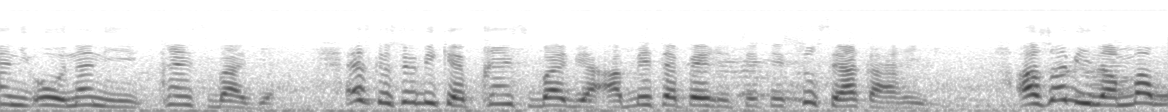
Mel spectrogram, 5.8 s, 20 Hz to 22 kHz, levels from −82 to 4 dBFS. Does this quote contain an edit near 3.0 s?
no; 0 cuts

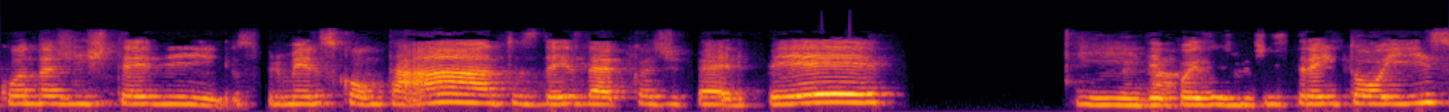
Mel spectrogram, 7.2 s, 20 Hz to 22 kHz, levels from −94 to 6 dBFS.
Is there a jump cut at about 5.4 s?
no; 1 cut; at 1.5 s

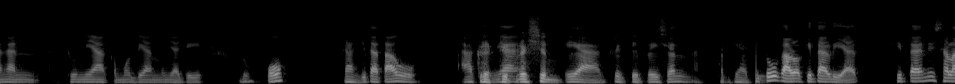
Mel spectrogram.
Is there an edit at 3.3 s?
no; 1 cut; at 7.6 s

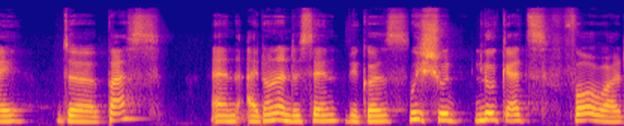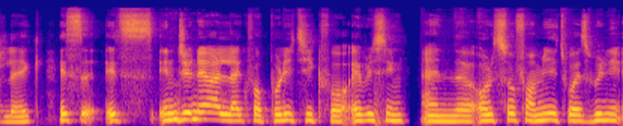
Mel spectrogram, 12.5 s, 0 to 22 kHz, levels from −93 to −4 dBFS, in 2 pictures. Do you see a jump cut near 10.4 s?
yes; 2 cuts; at 3.7 s, 10.4 s

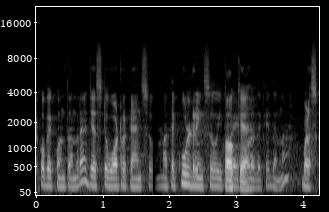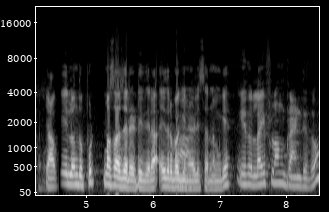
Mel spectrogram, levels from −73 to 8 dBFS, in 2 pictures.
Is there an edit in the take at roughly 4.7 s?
yes; 2 cuts; at 1.7 s, 4.7 s

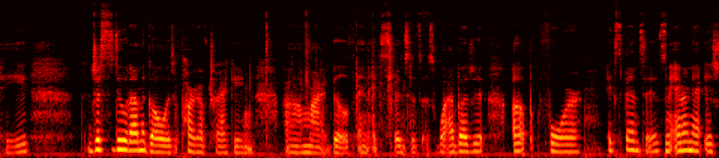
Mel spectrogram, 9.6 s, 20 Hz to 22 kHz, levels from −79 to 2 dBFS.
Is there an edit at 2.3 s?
yes; 3 cuts; at 2.3 s, 5.9 s, 8.9 s

